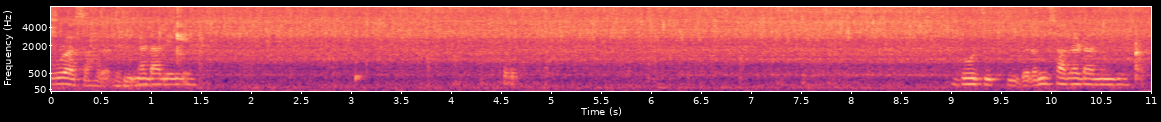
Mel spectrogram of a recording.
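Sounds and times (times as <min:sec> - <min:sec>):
curry sizzling in oil: 0:00.0 - 0:11.0.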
